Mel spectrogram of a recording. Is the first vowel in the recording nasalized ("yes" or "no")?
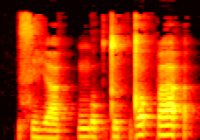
no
